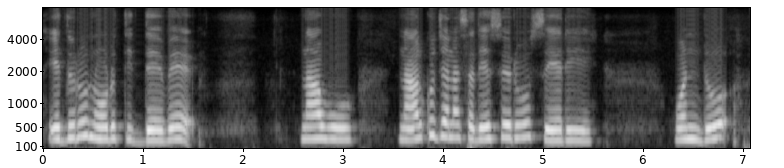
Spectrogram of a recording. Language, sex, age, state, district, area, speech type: Kannada, female, 30-45, Karnataka, Mandya, rural, spontaneous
